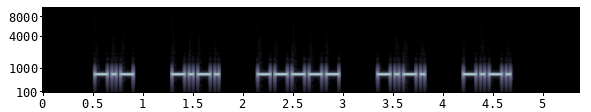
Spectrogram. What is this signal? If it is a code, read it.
Morse code, heard as a keyed tone, about 28 wpm, spaced as for 16 wpm, 700 Hz. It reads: KC0CC
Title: USA Call Signs - 3x Character Spacing - 28wpm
